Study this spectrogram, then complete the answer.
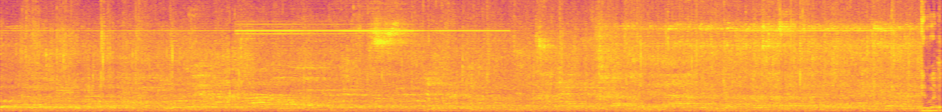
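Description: A choir of young women sings together through loudspeakers in a large hall.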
